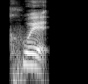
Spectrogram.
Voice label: verb "quit", pronunciation; Consonant Sound Pair; qu = /kw

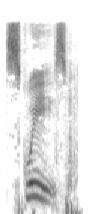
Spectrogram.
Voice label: "squeeze", pronunciation; Consonant Sound Pair

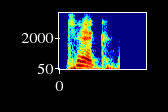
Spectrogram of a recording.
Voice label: "tick", pronunciation

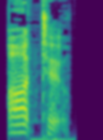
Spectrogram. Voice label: "ought to", pronunciation

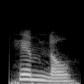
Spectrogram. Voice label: "hymnal", pronunciation

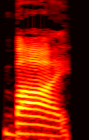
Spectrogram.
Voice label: verb "buy", pronunciation; Homophones; buy / by bye

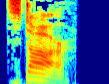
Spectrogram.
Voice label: "star", pronunciation

